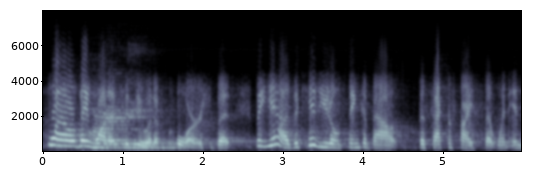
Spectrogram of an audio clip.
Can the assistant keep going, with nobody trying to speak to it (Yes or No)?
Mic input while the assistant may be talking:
No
